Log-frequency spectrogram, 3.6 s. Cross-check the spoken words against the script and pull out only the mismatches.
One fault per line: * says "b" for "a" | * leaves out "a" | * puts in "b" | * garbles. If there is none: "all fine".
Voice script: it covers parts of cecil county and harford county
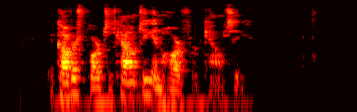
* leaves out "cecil"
